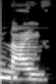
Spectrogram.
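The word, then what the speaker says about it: knife: यहाँ देखिए नाइफ, यहाँ पर के साइलेंट है।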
